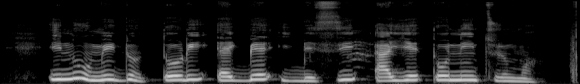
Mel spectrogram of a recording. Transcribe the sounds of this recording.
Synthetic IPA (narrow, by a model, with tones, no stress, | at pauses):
i˧nũ˦˨mĩ˨˦dũ˦˨to˧˦ɾi˦ɛ˧ɡ͡be˦i˨ɡ͡be˨si˨˦a˧je˦to˦nĩ˦˨tu˨mã˨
